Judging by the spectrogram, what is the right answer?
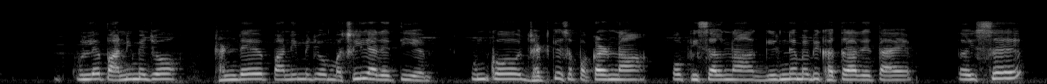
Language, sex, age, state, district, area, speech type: Hindi, female, 60+, Madhya Pradesh, Ujjain, urban, spontaneous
